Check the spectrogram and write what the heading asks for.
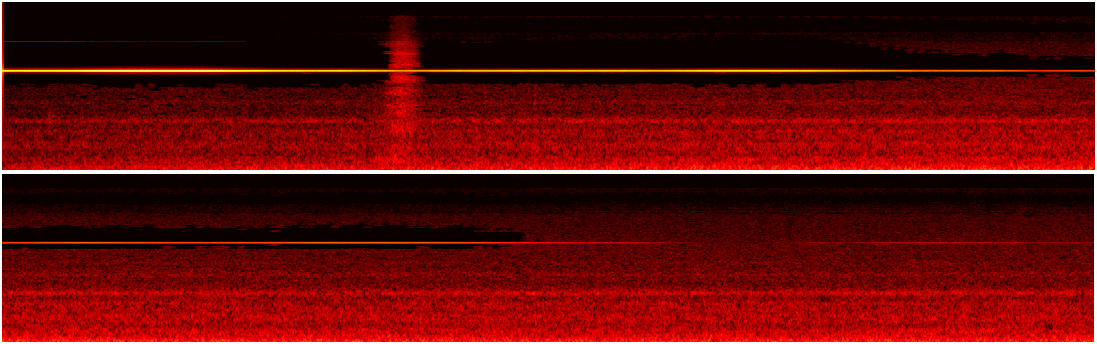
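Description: Angel-frequency tuning fork, struck with a rubber mallet, ringing a single high steady tone. The tone is loud at first and fades slowly over about twelve seconds. A soft tap comes about three seconds in.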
